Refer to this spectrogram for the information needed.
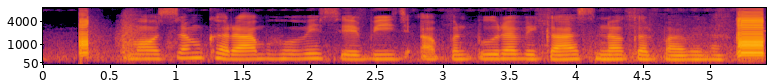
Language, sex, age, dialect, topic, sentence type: Bhojpuri, male, 18-24, Western, agriculture, statement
